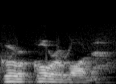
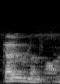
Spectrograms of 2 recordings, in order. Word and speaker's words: Gomamon: want this game because I want to have Goramon." What? Crap, I said his name wrong. You said Goramon. What's the fish name again? Gomamon.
